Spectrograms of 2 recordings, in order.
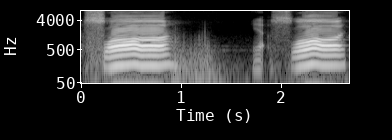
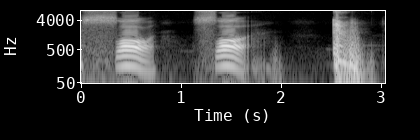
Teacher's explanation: ujung lidah di antara Gigi atas dan Gigi bawah kemudian pangkal lidahnya terangkat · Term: Shad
